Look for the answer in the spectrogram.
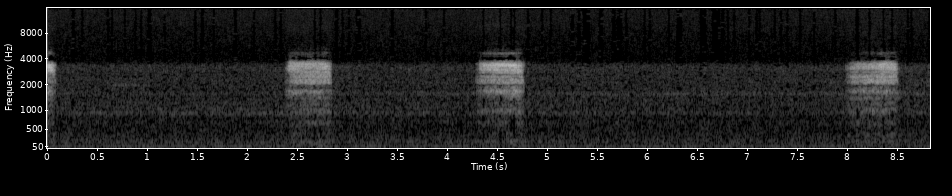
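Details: Nest of barn owls before dawn on 3 November 2015, with prey delivered by the male and owlets fed; three breathy, rasping screeches about two seconds apart against quiet background hiss.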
